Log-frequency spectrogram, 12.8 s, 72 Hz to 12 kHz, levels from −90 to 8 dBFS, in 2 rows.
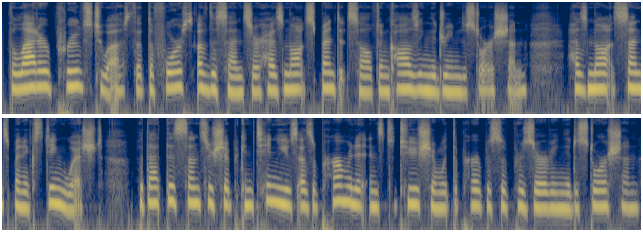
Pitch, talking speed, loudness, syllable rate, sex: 220 Hz, 190 wpm, -18 LUFS, 5.8 syllables/s, female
